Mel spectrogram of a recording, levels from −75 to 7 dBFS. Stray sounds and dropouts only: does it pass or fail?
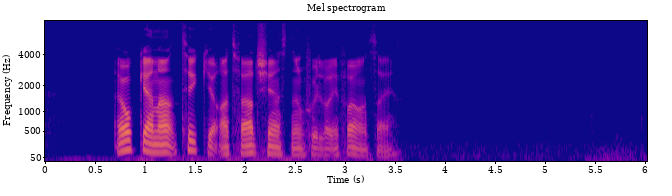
pass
